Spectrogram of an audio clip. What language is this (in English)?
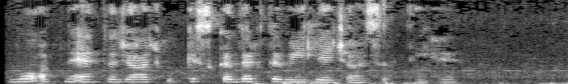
Urdu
